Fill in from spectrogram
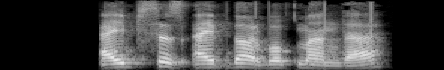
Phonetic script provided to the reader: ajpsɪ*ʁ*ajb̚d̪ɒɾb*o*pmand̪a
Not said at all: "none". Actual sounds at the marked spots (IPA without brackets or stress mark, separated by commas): z, o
